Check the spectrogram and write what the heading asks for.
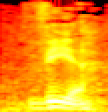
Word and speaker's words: Villa: Villa. Take those L's and knock them down.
